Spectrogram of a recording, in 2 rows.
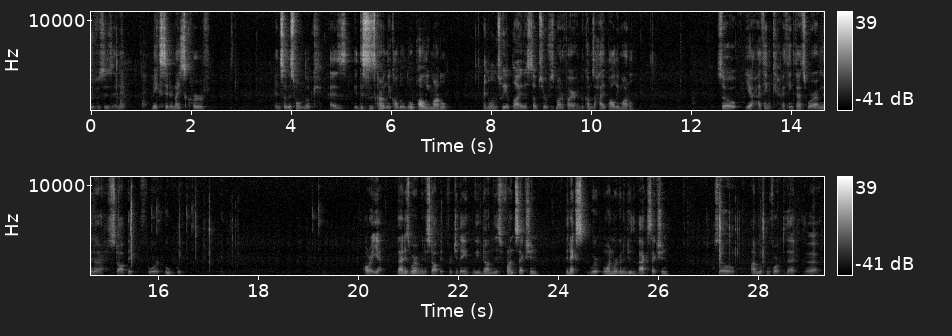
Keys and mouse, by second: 3.3 click, 4.6 click, 10.9 click, 12.3-13.4 drag, 13.4 KP_3, 15.8 click, 16.5 shift+click, 17.5 g, 20.5-21.5 drag, 21.9 click, 23.4 right click, 25.8 click, 27.6 shift+click, 28.4 click, 29.1 KP_3.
